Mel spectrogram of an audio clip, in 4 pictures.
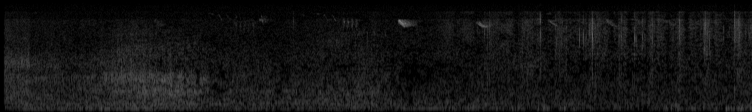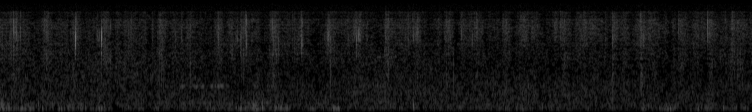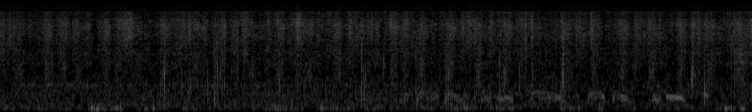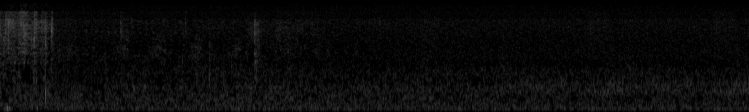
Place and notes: Křižovnické nám., Praha-Staré Město, Česko - Silence in hard time in Prague.
Quiet Prague in hard time, the time with the coronavirus. Person and Prague. Nobody will hear the same silent in one of the most busy place in Prague in future.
